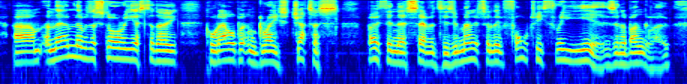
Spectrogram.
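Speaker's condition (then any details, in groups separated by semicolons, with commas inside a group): No condition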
